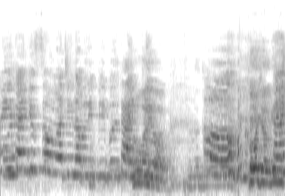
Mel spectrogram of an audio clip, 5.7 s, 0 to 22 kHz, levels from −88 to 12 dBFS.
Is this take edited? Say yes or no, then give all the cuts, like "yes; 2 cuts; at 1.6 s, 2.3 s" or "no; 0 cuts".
yes; 1 cut; at 4.8 s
